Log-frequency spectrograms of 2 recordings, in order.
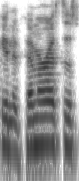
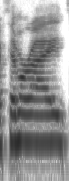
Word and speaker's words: ephemerides: of ephemerises to look at um or ephemerides I think is actually the the correct way to say that um so we're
